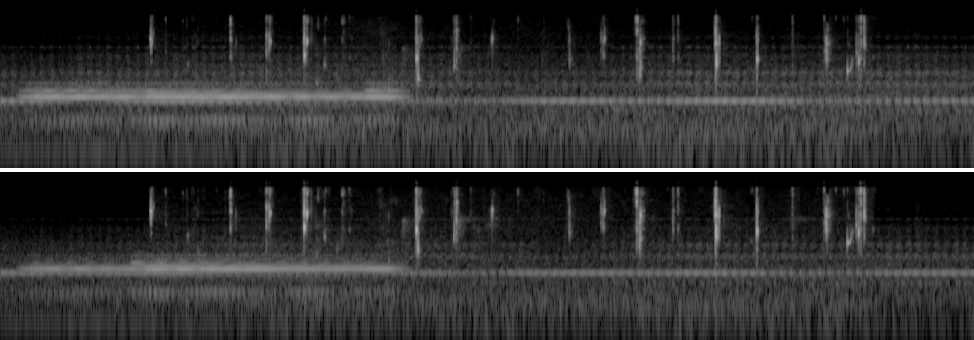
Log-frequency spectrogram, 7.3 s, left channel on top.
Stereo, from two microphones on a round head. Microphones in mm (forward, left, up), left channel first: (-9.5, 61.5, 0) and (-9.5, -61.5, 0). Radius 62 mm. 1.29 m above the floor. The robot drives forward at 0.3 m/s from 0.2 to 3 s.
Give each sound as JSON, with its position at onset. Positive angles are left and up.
{"t": 1.1, "sound": "a splash", "side_deg": -35}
